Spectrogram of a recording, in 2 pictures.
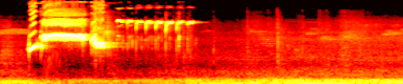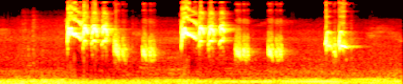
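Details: Orange-headed thrush in full song, used to coax silent birds kept at home into singing: a loud whistled note, a fast high rattling trill, then sharp descending phrases repeated about once a second over a low constant hum.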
